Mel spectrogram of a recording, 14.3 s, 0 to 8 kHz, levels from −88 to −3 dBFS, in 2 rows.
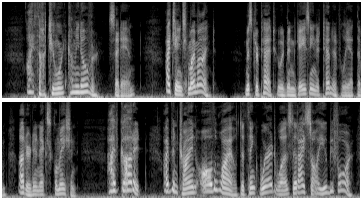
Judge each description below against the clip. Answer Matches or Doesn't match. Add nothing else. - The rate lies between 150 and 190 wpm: Matches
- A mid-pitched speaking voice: Matches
